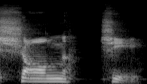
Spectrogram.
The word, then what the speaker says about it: Shang-Chi: So that like he'd be Sean, but like you add a G, and then like you can convince idiots like me to pronounce the name correctly.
